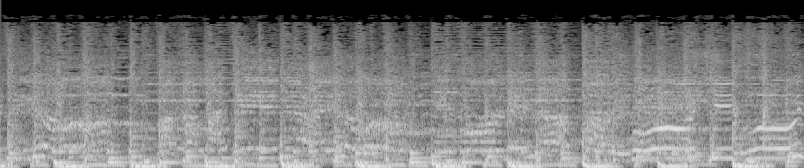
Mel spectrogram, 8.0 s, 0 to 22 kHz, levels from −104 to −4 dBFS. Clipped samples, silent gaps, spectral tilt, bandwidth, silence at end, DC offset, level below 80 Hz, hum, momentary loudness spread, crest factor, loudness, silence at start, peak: under 0.1%; none; -5 dB/octave; 13 kHz; 0 s; under 0.1%; -24 dBFS; none; 3 LU; 12 dB; -20 LUFS; 0 s; -6 dBFS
